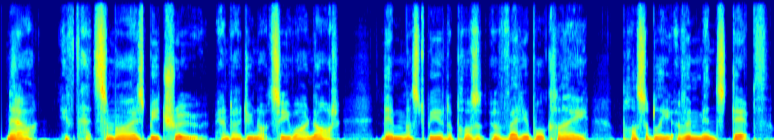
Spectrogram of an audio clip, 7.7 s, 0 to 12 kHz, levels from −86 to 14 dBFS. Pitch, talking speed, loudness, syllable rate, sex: 115 Hz, 170 wpm, -17 LUFS, 5.5 syllables/s, male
